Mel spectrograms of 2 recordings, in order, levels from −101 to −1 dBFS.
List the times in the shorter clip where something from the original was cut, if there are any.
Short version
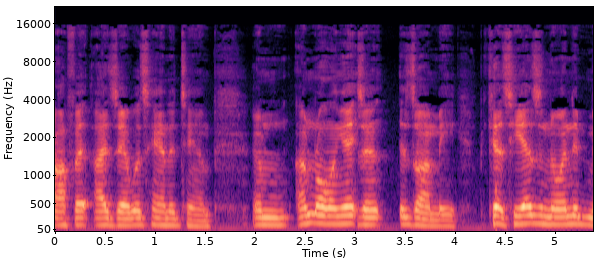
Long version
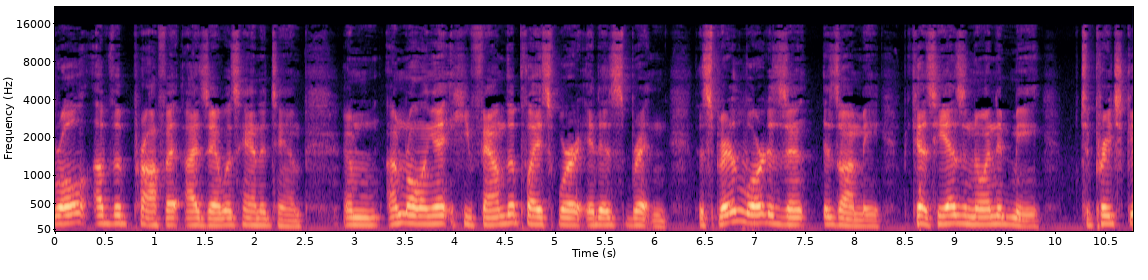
0:03.0

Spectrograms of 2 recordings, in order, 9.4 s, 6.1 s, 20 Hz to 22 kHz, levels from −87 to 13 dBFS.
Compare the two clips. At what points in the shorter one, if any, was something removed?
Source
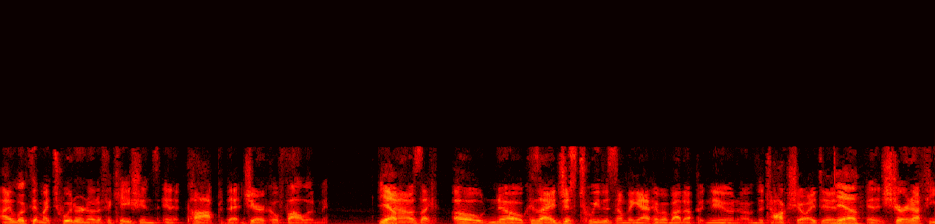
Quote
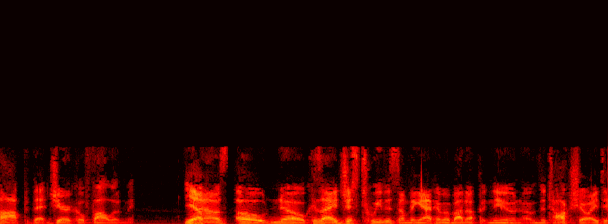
0:02.3

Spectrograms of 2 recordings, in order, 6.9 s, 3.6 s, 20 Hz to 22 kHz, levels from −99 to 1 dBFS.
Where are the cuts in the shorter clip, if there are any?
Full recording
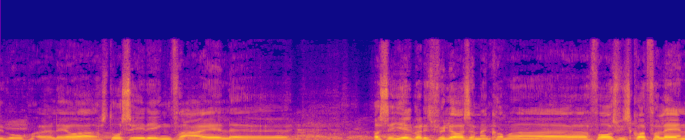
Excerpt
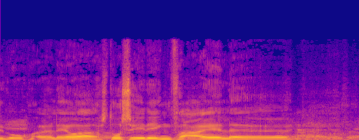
none

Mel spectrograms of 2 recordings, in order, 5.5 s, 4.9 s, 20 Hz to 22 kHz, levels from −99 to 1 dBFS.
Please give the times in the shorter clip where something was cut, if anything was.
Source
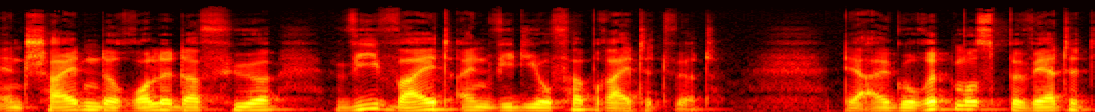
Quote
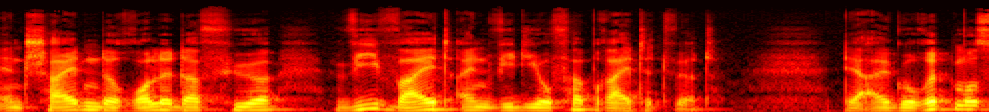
none

